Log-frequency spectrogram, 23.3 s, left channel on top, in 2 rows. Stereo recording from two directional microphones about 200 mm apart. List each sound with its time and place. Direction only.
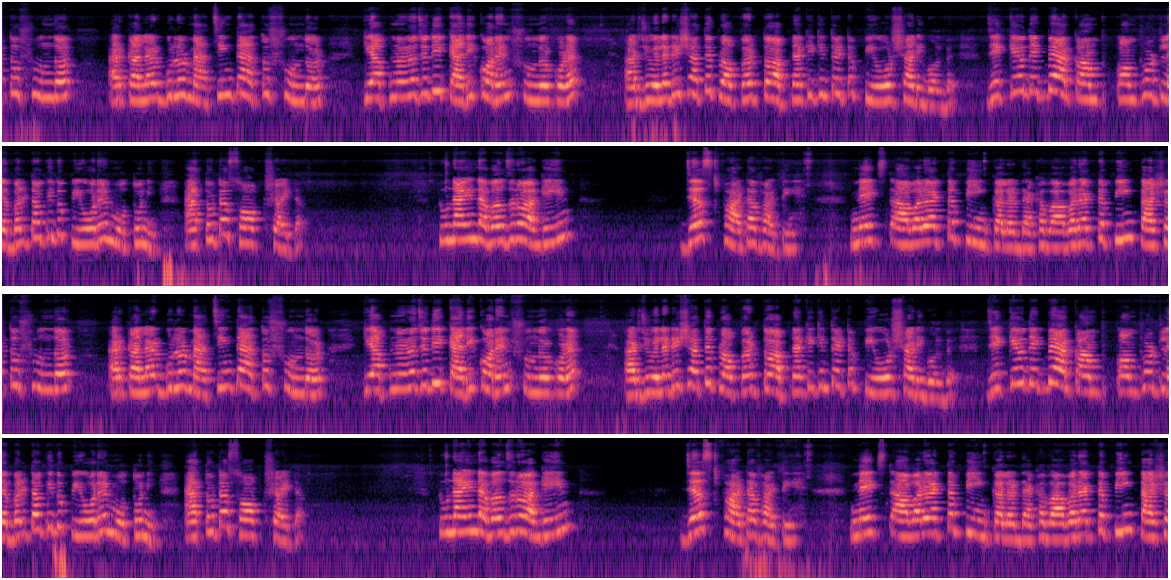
1.0 s a woman's voice: 15° right (ahead or behind)
16.0 s a woman's voice: 15° right (ahead or behind)
18.4 s a woman's voice: 15° right (ahead or behind)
